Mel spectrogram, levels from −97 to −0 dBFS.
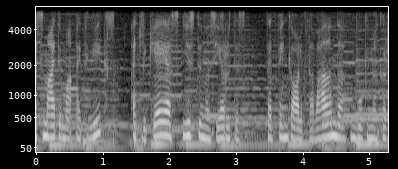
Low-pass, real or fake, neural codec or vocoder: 5.4 kHz; real; none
